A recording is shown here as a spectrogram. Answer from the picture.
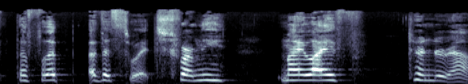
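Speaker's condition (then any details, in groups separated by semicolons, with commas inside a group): Cerebral palsy; congenital, born under 2 pounds, first 2 months on ventilator, wheelchair user since childhood; propels specially designed wheelchair with hand levers up Rocky Mountains trail, Colorado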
